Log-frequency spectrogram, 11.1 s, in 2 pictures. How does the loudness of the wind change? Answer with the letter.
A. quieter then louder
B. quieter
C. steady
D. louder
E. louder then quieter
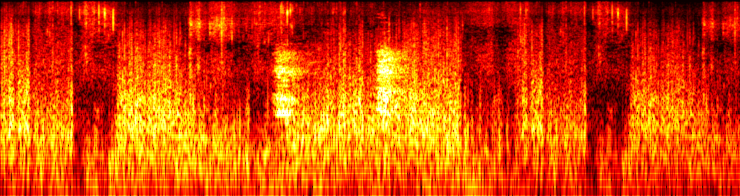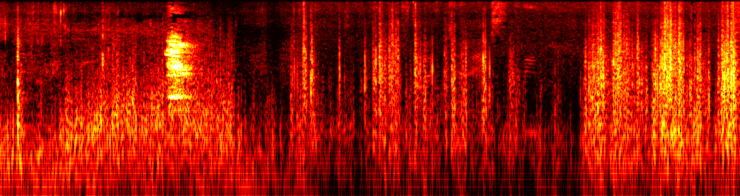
B.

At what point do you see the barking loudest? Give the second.
2 s.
